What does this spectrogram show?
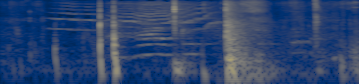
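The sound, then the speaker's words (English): A door is pushed shut, with a couple of sharp wooden knocks and a heavier thud as it closes, while a faint voice murmurs in the background. “Close my door, baby.”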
